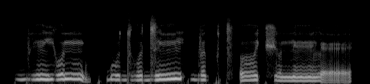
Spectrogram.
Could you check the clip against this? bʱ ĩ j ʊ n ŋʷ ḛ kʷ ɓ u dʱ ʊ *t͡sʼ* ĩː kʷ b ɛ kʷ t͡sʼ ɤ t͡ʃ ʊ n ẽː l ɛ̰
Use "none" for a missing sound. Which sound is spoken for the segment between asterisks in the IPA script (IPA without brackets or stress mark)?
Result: d͡z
